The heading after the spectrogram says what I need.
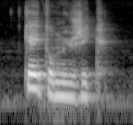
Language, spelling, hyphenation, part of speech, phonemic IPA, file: Dutch, ketelmuziek, ke‧tel‧mu‧ziek, noun, /ˈkeː.təl.myˌzik/, Nl-ketelmuziek.ogg
- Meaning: 1. a charivari, cacophonous noise, mock serenade 2. any loud, annoying noise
